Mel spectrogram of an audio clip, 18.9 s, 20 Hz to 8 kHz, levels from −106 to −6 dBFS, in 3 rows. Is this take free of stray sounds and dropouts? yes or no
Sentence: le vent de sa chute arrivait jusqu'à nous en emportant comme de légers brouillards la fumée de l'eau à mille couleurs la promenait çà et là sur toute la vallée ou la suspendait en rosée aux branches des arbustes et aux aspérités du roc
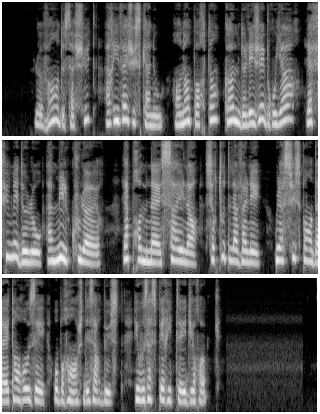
yes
